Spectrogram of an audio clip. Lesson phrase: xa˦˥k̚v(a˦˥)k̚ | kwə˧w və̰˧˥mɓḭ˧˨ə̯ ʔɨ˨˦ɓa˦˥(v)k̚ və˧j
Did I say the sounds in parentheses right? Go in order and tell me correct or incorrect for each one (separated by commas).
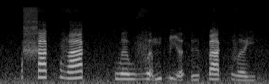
correct, incorrect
